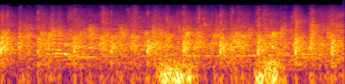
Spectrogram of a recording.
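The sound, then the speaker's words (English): A church audience claps their hands in praise of the Lord, a dense, steady wash of many hands clapping together at even loudness, with faint voices mixed in underneath. “I think we ought to give the Lord a hand clap of praise right now and just magnify and glorify Him right now.”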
